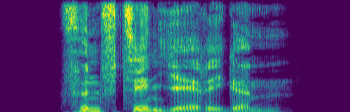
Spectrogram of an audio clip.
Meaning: strong dative masculine/neuter singular of fünfzehnjährig
- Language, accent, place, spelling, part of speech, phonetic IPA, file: German, Germany, Berlin, fünfzehnjährigem, adjective, [ˈfʏnft͡seːnˌjɛːʁɪɡəm], De-fünfzehnjährigem.ogg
